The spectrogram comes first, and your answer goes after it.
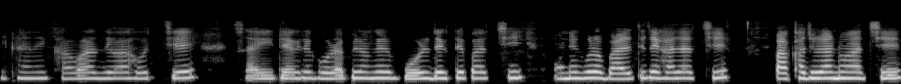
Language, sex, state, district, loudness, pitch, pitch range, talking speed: Bengali, female, West Bengal, Paschim Medinipur, -16 LUFS, 285 Hz, 275-295 Hz, 140 wpm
